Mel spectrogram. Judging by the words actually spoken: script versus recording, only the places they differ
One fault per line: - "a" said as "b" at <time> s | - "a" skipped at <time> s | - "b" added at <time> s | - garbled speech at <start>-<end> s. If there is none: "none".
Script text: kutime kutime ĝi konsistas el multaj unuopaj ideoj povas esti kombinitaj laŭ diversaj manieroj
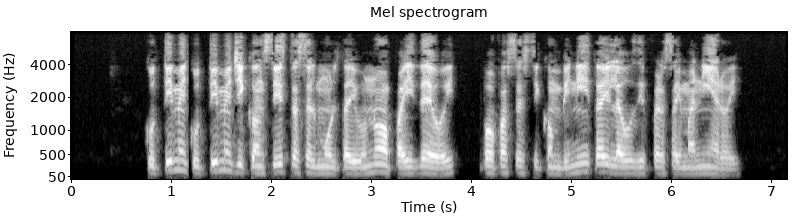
none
